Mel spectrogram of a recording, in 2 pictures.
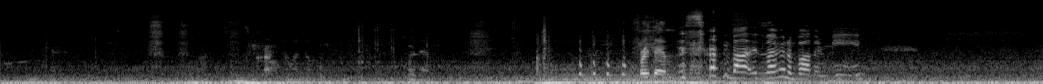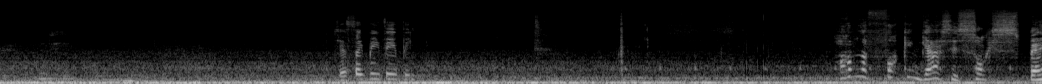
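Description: A car engine hums and tyres rumble steadily on the road.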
